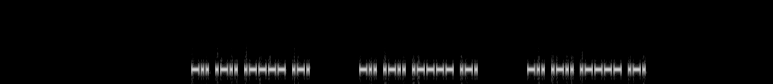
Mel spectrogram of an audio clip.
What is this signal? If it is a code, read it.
Morse code, heard as a keyed tone, about 51 wpm, 700 Hz. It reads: DL1R DL1R DL1R
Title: DXCC-100 Call Signs - 4 Characters - Repeated 3x - 50wpm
